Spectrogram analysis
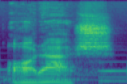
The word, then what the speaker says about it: Arash: And if you didn't know, my correct pronunciation of my name is Arash. I say Arash because I Americanized it so people can say it quicker, more easily instead of saying it's Arash.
